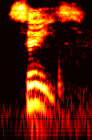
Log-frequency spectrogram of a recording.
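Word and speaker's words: seis: pronounced like the like the a y in the english word say okay um says so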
